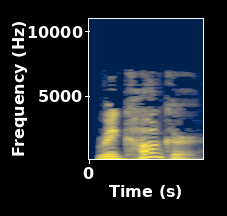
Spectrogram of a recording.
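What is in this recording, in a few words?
"reconquer", British English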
